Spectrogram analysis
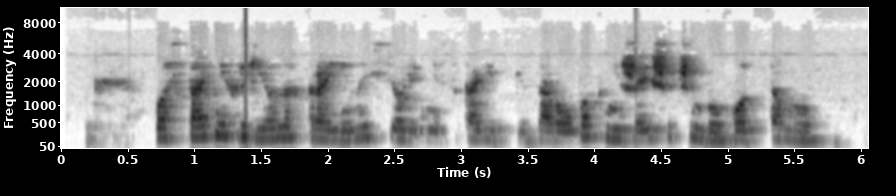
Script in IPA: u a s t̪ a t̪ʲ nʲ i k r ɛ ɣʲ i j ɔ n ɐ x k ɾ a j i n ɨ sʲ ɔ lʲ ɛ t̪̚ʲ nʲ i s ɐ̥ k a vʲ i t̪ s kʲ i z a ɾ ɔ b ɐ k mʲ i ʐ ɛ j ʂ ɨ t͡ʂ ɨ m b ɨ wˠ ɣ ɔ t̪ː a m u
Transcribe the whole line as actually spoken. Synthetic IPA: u a s t̪ a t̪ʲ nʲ i x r ɛ ɣʲ i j ɔ n ɐ x k ɾ a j i n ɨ sʲ ɔ lʲ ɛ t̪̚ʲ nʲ i s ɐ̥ k a vʲ i t̪ s kʲ i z a ɾ ɔ b ɐ k nʲ i ʐ ɛ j ʂ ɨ t͡ʂ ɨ m b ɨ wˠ ɣ ɔ t̪ː a m u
